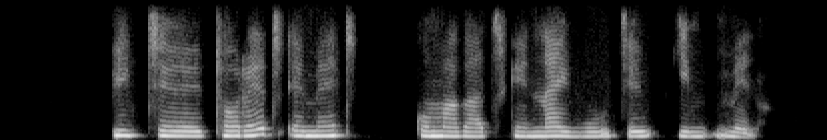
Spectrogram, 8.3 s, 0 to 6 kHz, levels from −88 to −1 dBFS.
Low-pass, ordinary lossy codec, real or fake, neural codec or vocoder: 5.4 kHz; Opus, 16 kbps; fake; codec, 24 kHz, 1.2 kbps, DualCodec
